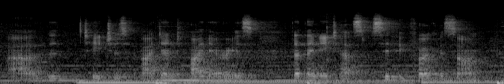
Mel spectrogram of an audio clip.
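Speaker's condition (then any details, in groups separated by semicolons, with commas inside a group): No condition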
